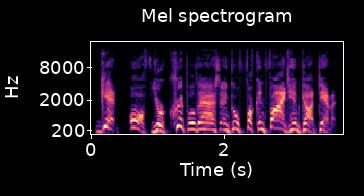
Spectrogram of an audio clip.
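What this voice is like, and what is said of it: Loud barking shout. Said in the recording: “barked even louder”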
